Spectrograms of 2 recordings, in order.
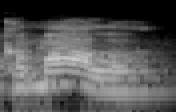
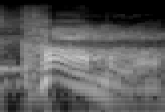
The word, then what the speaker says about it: Kamala: right her name is it's not kamala it's kamala so can we go ahead and get it right her damn name is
